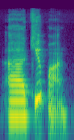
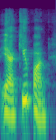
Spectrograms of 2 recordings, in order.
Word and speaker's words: coupon: Greg tried to call me on the way I say coupon or coupon. And of course, Craig. Coupon. So, of course, you go look it up, and you can pronounce it both ways.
